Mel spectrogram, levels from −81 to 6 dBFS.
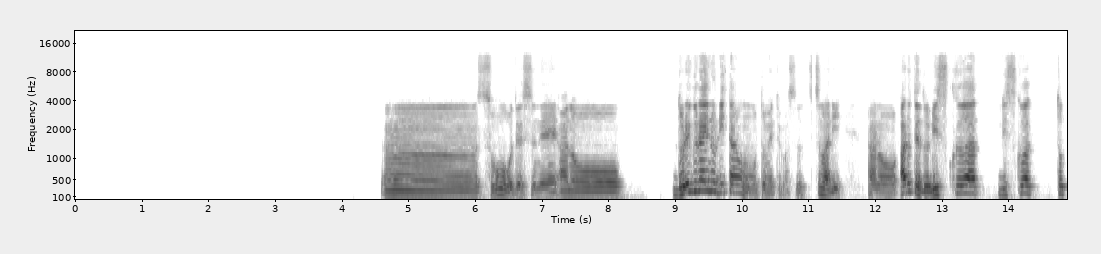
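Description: At 11.05 s the speech halts for 62 ms, to 11.11 s. This is a gap at a join of encoded pieces, where encoder start delay and final-frame padding were left untrimmed. Unlike a dropout, nothing is lost. The sound resumes where it stopped, its edges smeared.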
